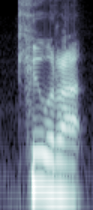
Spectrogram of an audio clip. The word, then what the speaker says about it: Cuarenta: Oh man, I pronounced this right at home, and I just blew it here. E, that's the letter E, Cuarenta.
